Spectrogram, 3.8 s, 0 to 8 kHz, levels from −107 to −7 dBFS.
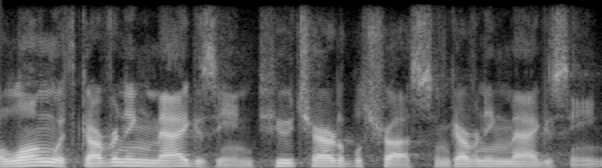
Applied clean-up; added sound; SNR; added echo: none; none; none; none.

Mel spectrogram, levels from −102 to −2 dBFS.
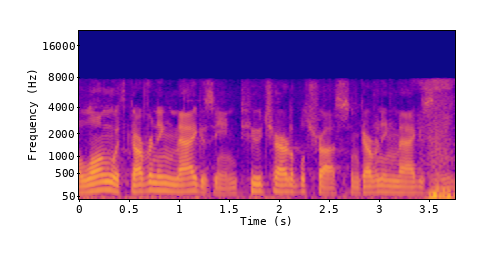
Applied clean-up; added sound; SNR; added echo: none; Hiss; 9 dB; none.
